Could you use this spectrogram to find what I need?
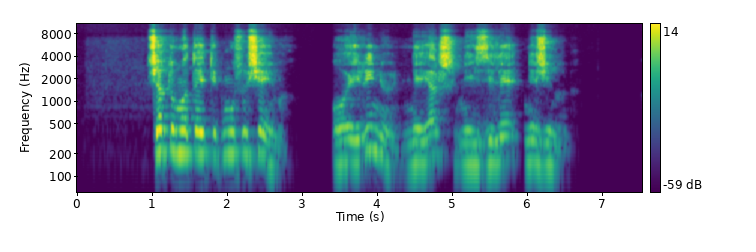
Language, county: Lithuanian, Vilnius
